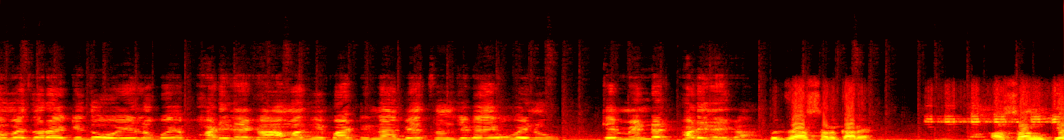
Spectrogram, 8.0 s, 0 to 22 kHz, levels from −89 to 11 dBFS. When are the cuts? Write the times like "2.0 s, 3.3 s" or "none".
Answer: 5.6 s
